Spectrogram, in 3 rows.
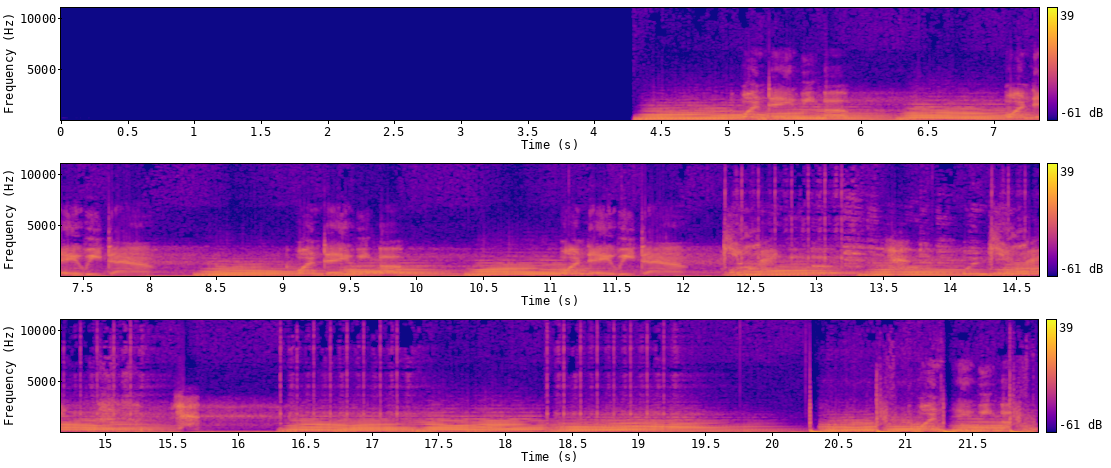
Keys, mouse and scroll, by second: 6.9 click, 7.0 f, 7.6 alt+click, 7.7 alt+scroll down 1, 8.2 e, 8.9 click, 9.9-11.4 typing, 10.6 alt+click, 11.6 click, 13.3 e, 14.0 click, 16.1 click, 16.2 shift+d, 16.7 alt+scroll down 1, 17.2 alt+w, 18.0 z, 19.1 alt+z, 20.4 click.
